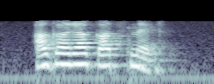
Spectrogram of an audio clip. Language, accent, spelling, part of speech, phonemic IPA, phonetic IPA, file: Armenian, Eastern Armenian, ագարակացնել, verb, /ɑɡɑɾɑkɑt͡sʰˈnel/, [ɑɡɑɾɑkɑt͡sʰnél], Hy-ագարակացնել.ogg
- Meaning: causative of ագարականալ (agarakanal)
